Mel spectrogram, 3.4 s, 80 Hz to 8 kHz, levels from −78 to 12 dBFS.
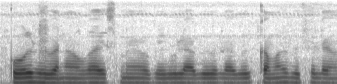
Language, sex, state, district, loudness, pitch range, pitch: Hindi, male, Maharashtra, Washim, -17 LUFS, 115-120 Hz, 120 Hz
